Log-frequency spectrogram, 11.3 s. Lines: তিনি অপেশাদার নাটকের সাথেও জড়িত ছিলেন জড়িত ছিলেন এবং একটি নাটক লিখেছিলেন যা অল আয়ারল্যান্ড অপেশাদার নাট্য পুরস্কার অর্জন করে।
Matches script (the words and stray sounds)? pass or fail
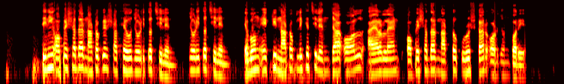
fail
